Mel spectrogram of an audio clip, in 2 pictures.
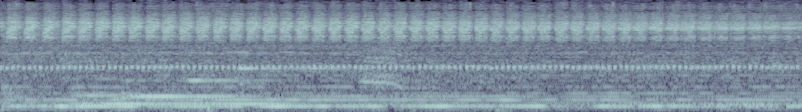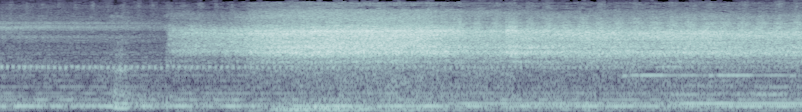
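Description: A dense, steady cicada song shimmers throughout, with a softer layer of insect buzz at first. A louder, brighter surge of droning swells in about halfway through and holds to the end.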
